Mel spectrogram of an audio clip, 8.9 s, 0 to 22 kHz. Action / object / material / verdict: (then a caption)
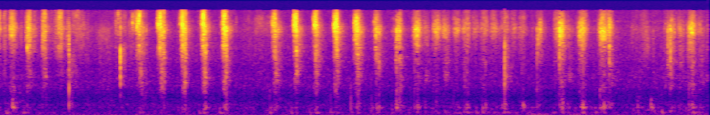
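scrape / knit cotton t-shirt / cotton / none. Long fingernails scratch and rub a plain black round-neck knit cotton t-shirt worn on the chest. About 22 fast, uneven, bright scratchy strokes rasp across the fabric, each dying away at once over a faint low rumble.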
